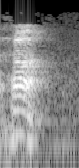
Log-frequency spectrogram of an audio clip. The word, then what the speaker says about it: حاء: وقيل هي حاء من حائل لأنها تحول بين إسنادين فلا تكون من الحديث كما قيل بذلك، ولا يلفظ عندها بشيء، تلفظ هكذا حاء. وقيل هي رمز إلى قولنا الحديث، وإن أهل المغرب كلهم يقولون إذا وصلوا إليها الحديث، والمختار أنه يقول عند الوصول إليها حاء ويمر.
